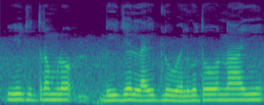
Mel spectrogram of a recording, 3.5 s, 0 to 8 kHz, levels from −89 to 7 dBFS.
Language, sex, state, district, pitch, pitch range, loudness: Telugu, male, Telangana, Mahabubabad, 155 Hz, 145-160 Hz, -14 LUFS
